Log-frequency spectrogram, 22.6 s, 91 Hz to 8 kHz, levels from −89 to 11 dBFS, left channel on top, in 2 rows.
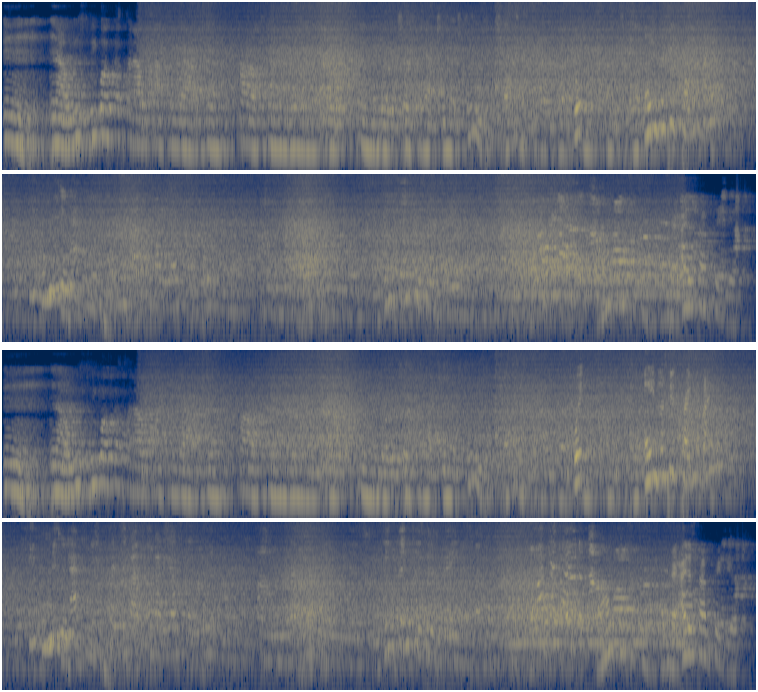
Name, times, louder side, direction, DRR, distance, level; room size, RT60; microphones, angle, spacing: voice 1, 0.0-9.6 11.8-13.4 19.4-22.4, left 1 dB, 60° left, -2 dB, 4.6 m, -34 dB
sound 1, 2.0-21.6, left 1 dB, 10° left, 5.5 m, -32 dB
voice 2, 9.6-10.8 20.2-20.7 20.9-21.0 21.3-22.3, right 3 dB, 90° right, 10 dB, 1.3 m, -29 dB
voice 3, 11.6-14.8 15.1-20.7, right 3 dB, 75° right, 3 dB, 3.3 m, -34 dB
22.5 x 21.0 x 6.2 m, 1.2 s
head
